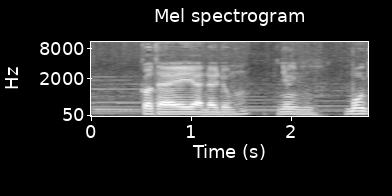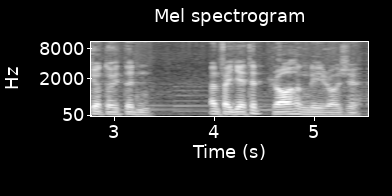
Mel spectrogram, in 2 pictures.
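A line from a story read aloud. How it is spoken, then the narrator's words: Judge's cold dry question. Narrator (Vietnamese): Thẩm phán vẫn lạnh lùng khô khan hỏi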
